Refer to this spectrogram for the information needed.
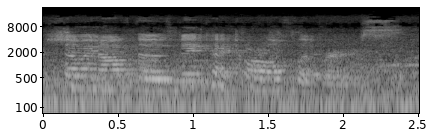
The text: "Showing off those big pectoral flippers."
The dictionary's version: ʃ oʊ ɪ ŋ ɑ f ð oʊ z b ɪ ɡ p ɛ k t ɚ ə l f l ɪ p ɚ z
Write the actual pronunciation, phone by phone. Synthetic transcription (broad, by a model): ʃ oʊ ɪ ŋ ɑ f ð oʊ z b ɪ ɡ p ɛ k t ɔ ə l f l ɪ p ɚ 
